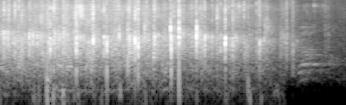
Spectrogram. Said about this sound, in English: So why don't we put our hands together and welcome up Matt Chandler.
